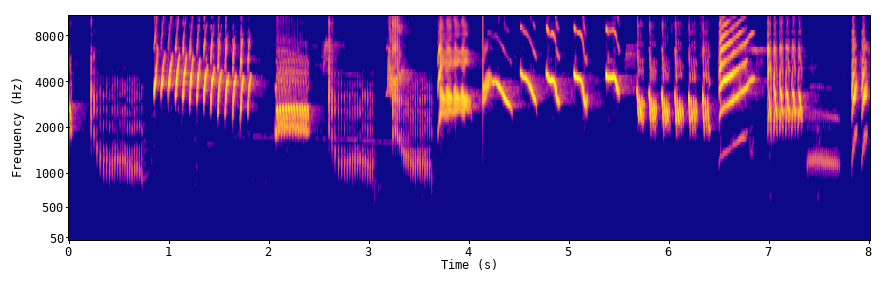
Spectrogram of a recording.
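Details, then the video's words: Lively Asian pied starling song played to young starlings to draw them into singing: fast trilled series, rasping notes, downslurred whistles repeated in quick runs, and a low buzz near the end. "PANCINGAN JALAK SUREN GACOR MOMPA FULL MATERI MEWAH UNTUK JALAK MUDA"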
